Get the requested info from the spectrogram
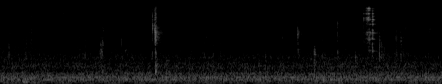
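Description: Faint chewing of a mouthful of soft twice-baked potato, with one small click about a second and a half in and a pair of clicks near the end.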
